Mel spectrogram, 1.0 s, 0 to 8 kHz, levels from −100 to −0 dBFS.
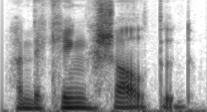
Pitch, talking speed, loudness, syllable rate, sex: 125 Hz, 230 wpm, -16 LUFS, 6.0 syllables/s, male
